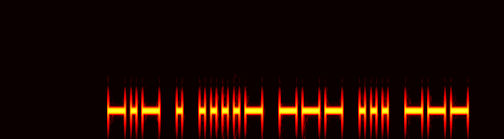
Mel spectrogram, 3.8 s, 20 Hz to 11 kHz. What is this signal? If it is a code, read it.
Morse code, heard as a keyed tone, about 28 wpm, 700 Hz. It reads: KE4OSO
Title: USA Call Signs - 6 Characters - Repeated 3x - 28wpm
